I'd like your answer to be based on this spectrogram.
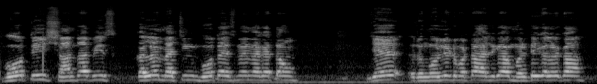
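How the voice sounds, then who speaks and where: High-pitched man selling in a shop. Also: little pitch movement, fairly quick, fairly bright tone, poor audio. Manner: repeats prices as questions, exclaims "wah ji wah". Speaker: shop seller. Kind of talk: sales pitch. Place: small clothing shop, sitting on floor.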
